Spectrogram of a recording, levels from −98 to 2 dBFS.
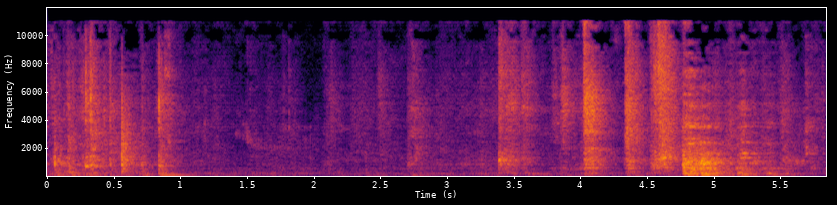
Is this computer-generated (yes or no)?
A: yes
